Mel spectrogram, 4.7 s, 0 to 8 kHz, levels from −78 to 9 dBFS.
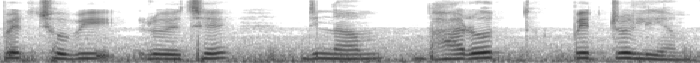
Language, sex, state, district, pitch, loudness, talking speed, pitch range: Bengali, female, West Bengal, Kolkata, 225 Hz, -15 LUFS, 75 wpm, 210-245 Hz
